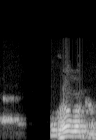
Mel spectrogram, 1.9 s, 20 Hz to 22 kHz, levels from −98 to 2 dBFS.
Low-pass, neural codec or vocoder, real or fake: 7.2 kHz; none; real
